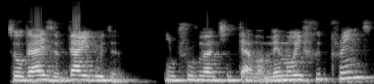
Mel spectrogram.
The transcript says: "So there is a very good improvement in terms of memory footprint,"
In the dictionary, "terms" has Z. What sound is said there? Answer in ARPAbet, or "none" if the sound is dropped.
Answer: none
